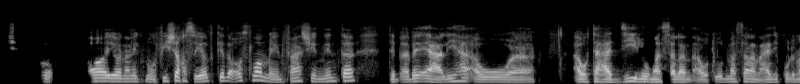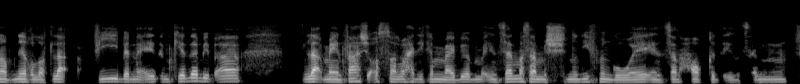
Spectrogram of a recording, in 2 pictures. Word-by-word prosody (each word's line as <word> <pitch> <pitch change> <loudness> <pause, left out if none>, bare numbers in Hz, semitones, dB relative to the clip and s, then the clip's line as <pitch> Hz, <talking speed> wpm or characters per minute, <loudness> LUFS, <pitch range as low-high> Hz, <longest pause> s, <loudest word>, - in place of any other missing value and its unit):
آه - - -9 0.4
الله 145 0 +7
ينوّر 145 -1 +4
عليك 135 +1 -2
نور، - - -22
ما 130 - -2
هو 115 - -3
في 150 - -4
شخصيات 145 +1 +4
كده 175 -1 0
أصلًا 195 +3 +3
ما 135 -7 -2
ينفعش 140 +7 -1
إن 130 -2 -3
أنت 170 +4 +2 0.3
تبقى 120 -1 -1
باقي 140 0 +3
عليها 140 +7 +5
أو 115 0 +1 0.6
أو 120 +1 +6
تعدّي 120 +5 +4
له 125 -2 +2
مثلًا 120 -2 +2
أو 105 0 0
تقول 120 +4 -5
مثلًا 130 -3 +1
عادي 120 0 +1
كلنا 115 +1 -1
بنغلط 115 -1 -3
لأ، 125 0 +1 0.2
في 135 +2 -2
بني 120 -1 -3
آدم 125 -1 -8
كده 140 +6 0
بيبقى 140 -2 -2 0.6
لأ - - +5
ما 115 0 0
ينفعش 135 +5 -1
أصلًا 135 -2 -4
الواحد 125 +1 -3
يكمّل 120 +1 -6
معاه، 110 -1 0
بيبقى 120 +2 -5
إنسان 125 +3 -2
مثلًا 130 -1 0
مش 115 -1 -1
نضيف 120 +2 -6
من 115 -3 -3
جوّاه، 110 +1 -2
إنسان 110 +2 -5
حاقد 115 0 -4
إنسان 115 +2 -8
125 Hz, 195 wpm, -24 LUFS, 115-135 Hz, 0.6 s, الله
